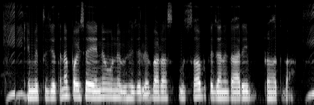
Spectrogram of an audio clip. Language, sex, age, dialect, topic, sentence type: Bhojpuri, male, 18-24, Northern, banking, statement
